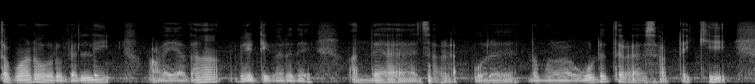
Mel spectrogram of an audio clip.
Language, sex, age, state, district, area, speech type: Tamil, male, 18-30, Tamil Nadu, Tiruppur, rural, spontaneous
